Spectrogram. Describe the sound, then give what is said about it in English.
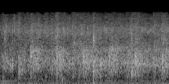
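Hundreds of football fans in Cameroon applaud steadily as football legend Samuel Eto'o Fils announces that all local games will be broadcast live on local radio and TV, dense overlapping claps forming a loud, continuous wash of sound with no voices standing out. “Hundreds of fans applaud as Cameroon's football legend Samuel Eto'o Fils announces that all local games, including league matches, will henceforth be broadcast live on local radio and TV stations.”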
